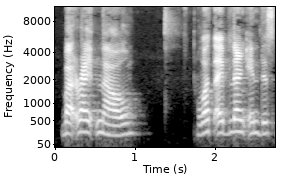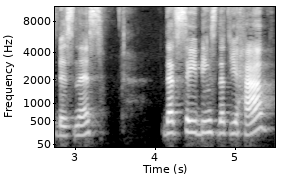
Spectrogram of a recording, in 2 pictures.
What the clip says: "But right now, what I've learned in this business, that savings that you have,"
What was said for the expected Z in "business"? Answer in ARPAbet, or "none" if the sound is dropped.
S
